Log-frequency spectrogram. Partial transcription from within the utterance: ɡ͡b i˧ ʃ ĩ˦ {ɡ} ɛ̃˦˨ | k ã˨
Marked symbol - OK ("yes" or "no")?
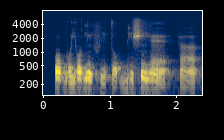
yes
